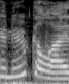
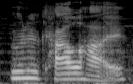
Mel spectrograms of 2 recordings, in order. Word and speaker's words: Unukalhai: how you pronounce it i've been saying a nuclei this whole time unukalhai okay well good to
